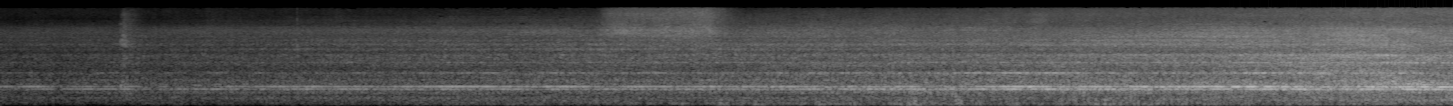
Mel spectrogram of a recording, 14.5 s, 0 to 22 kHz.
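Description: Trenitalia regional train, an E.464 electric locomotive hauling Vivalto double-deck coaches, approaching along the track and growing steadily louder. A steady whine sits over the rising rumble of wheels on rail.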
